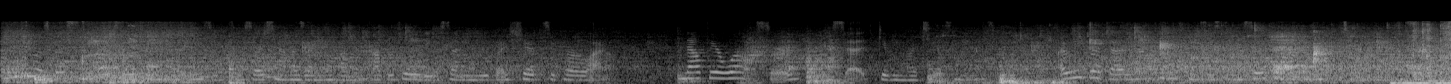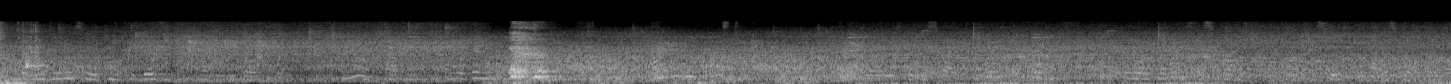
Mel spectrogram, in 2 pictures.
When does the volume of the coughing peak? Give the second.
20 s.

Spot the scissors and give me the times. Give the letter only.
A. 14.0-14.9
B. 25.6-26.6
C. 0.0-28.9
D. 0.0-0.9
A.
